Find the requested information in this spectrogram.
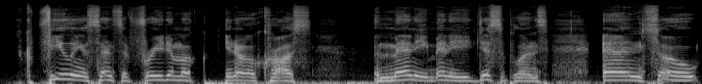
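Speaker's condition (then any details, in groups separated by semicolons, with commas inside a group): Voice changed after vocal cord surgery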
